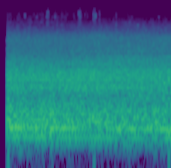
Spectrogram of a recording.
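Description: Steady outdoor traffic noise from distant road vehicles, an even hiss with a low steady hum underneath.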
